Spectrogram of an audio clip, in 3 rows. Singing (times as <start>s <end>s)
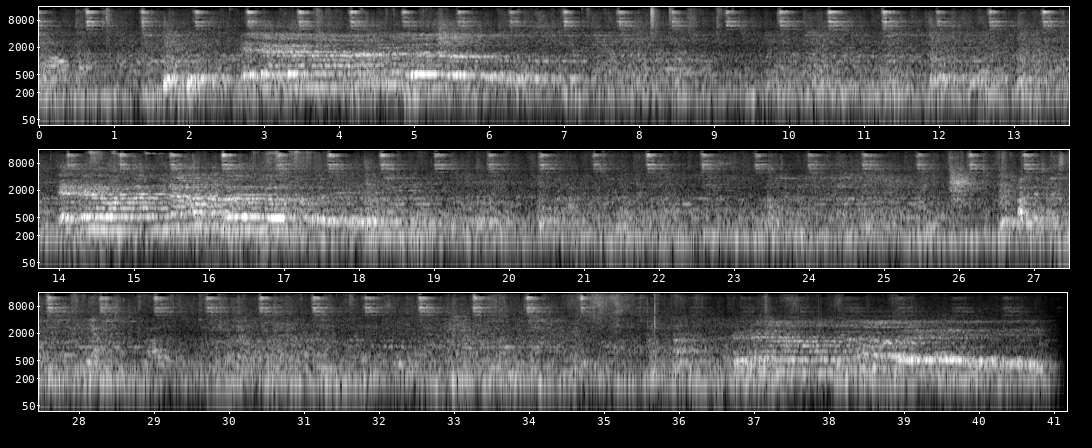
2.6s 7.9s, 13.4s 19.3s, 36.4s 41.1s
